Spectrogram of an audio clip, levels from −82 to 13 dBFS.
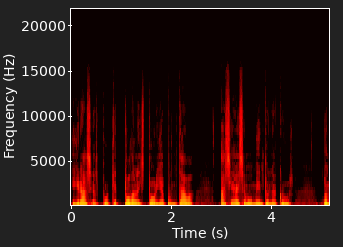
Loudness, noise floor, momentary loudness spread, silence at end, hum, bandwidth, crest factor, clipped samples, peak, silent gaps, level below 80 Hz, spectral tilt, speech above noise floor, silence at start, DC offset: -26 LUFS; -55 dBFS; 8 LU; 0 s; none; 12.5 kHz; 18 dB; under 0.1%; -8 dBFS; none; -42 dBFS; -8 dB/octave; 30 dB; 0 s; under 0.1%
